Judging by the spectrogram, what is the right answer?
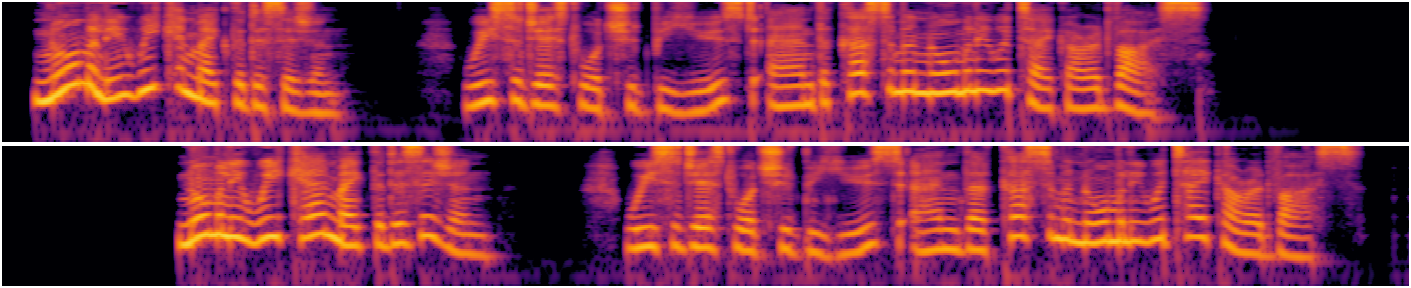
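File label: Afrikaans, female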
